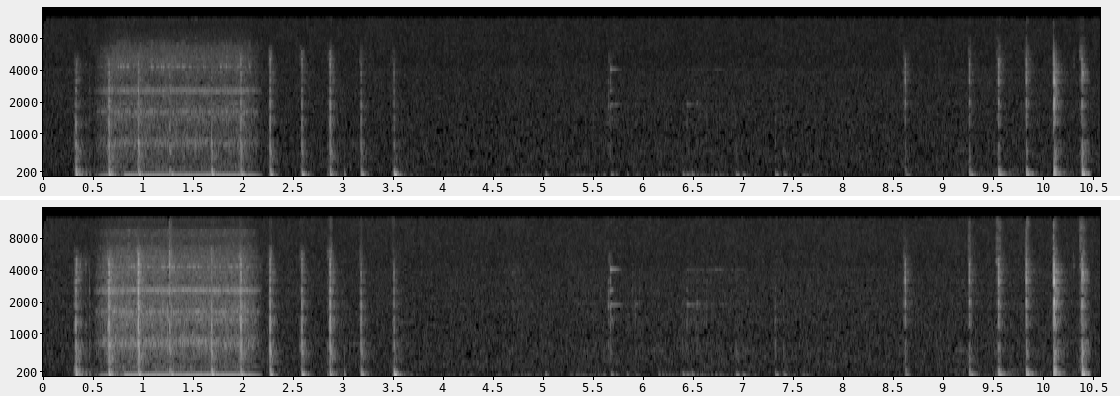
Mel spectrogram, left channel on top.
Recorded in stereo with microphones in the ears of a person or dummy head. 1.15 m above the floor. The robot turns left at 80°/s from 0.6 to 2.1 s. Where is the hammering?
30° right (ahead or behind).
